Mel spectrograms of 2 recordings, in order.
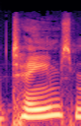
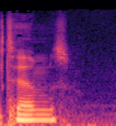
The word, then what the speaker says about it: Thames: It's called Sherlock Holmes Consulting Detective, The Thames Murders and Other Cases. And it's like... – it's pronounced the Thames. – Is it? – The river, yeah.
